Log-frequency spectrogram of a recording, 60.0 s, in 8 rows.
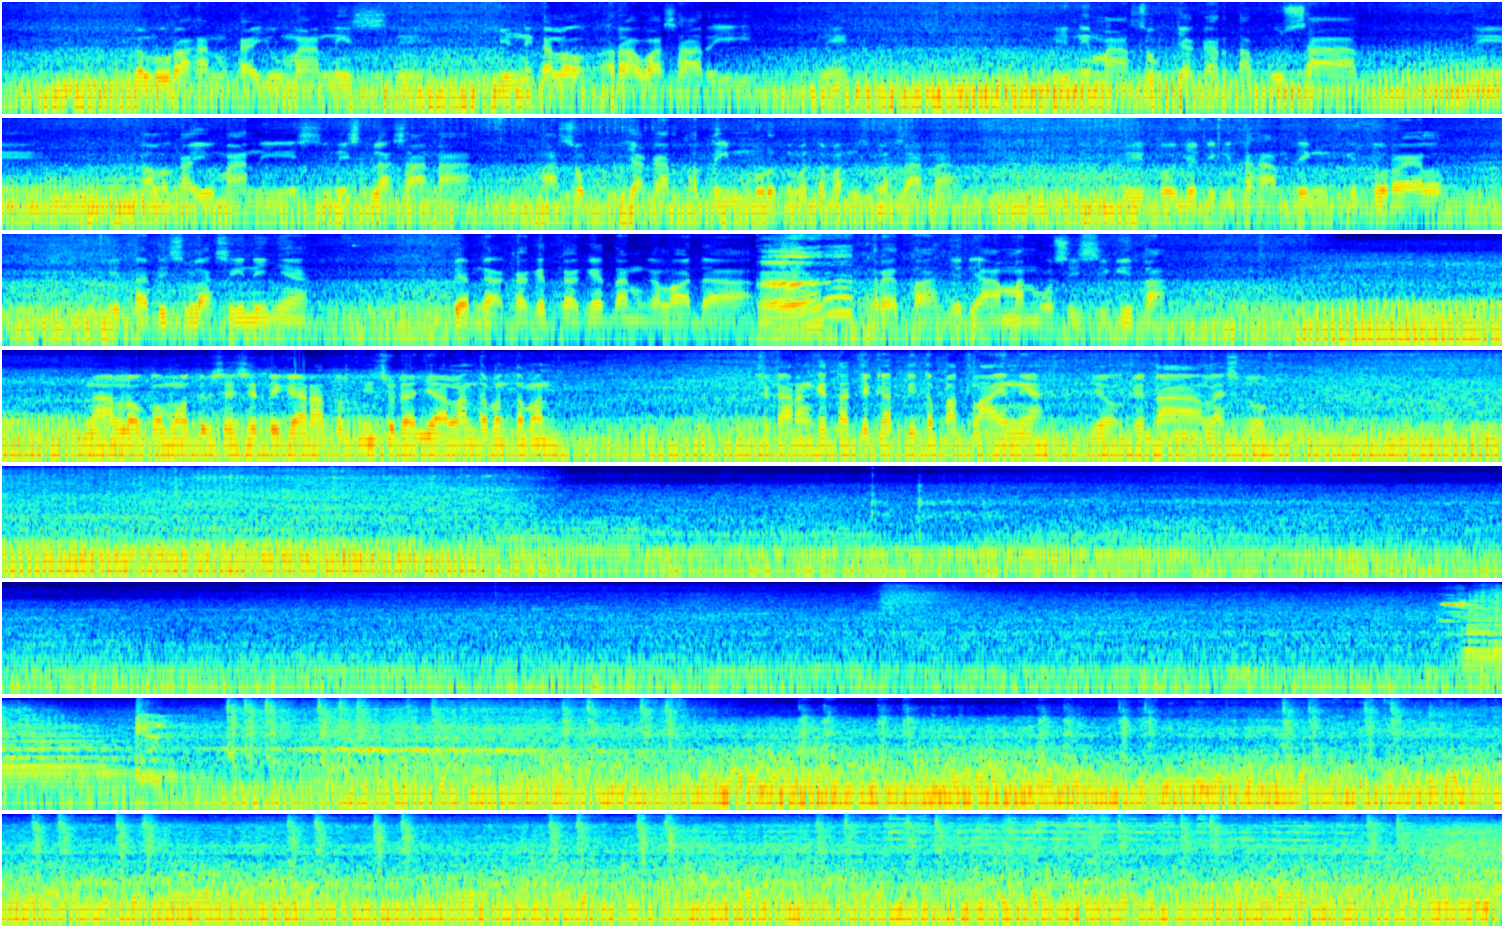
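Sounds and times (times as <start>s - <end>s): motorbikes passing: 0.0s - 17.6s, 18.5s - 41.7s
train rumble: 32.0s - 60.0s
train horn: 44.7s - 45.9s
wheel clacks over rail joints: 47.8s - 59.8s.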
